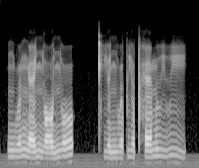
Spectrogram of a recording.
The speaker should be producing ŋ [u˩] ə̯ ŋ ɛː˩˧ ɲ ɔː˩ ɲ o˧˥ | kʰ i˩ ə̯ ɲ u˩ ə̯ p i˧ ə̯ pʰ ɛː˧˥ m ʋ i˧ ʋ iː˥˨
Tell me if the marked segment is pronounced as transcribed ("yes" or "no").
no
